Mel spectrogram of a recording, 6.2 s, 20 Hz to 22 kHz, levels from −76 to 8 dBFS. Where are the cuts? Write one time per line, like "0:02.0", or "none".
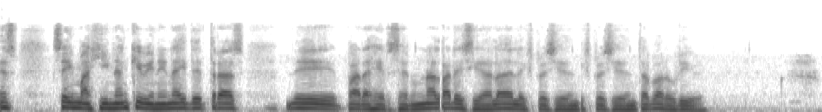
0:03.3
0:04.4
